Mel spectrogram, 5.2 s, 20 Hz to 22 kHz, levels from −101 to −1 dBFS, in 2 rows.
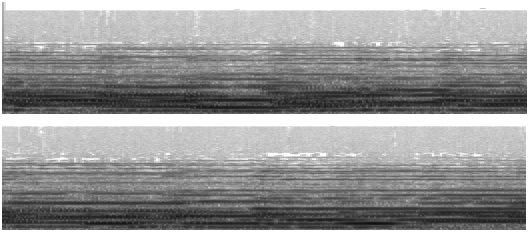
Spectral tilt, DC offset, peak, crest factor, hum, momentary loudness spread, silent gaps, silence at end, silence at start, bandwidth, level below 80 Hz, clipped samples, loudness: -8.5 dB/octave; under 0.1%; -2 dBFS; 12 dB; none; 3 LU; none; 0 s; 0 s; 5.6 kHz; -42 dBFS; under 0.1%; -14 LUFS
